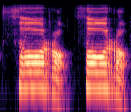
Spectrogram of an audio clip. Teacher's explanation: en todo el Perú No necesariamente se pronuncia el fricativo interdental que es el sonido de la z que es cuando llevamos la lengua entre los dientes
